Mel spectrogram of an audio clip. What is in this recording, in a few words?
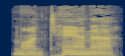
"Montana", English Pronunciation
